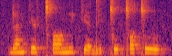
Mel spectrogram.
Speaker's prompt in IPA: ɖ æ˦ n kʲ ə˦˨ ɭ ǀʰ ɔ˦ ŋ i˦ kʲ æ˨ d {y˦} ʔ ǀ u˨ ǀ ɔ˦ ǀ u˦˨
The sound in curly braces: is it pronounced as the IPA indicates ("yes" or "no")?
no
